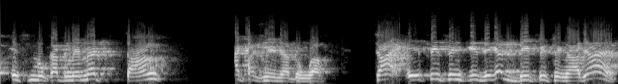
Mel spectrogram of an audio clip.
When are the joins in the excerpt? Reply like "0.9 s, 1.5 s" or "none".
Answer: none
